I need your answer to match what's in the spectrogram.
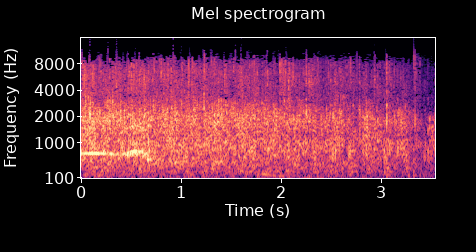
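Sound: audience clapping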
